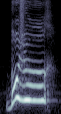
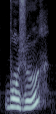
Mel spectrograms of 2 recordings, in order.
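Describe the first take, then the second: First: It is said at a high pitch. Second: It is said at a medium pitch.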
